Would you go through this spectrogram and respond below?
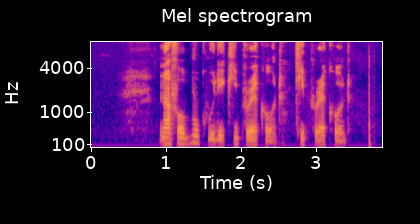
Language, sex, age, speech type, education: Nigerian Pidgin, male, 15-29, spontaneous, secondary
